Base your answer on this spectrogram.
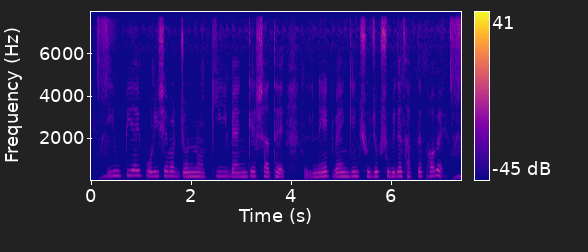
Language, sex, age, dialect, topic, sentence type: Bengali, female, 25-30, Standard Colloquial, banking, question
